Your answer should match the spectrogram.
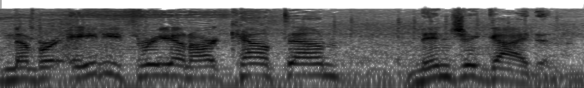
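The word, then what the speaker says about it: Ninja Gaiden: be pronouncing it WR I thought it was Ninja gayon but ninja giden it's like one of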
